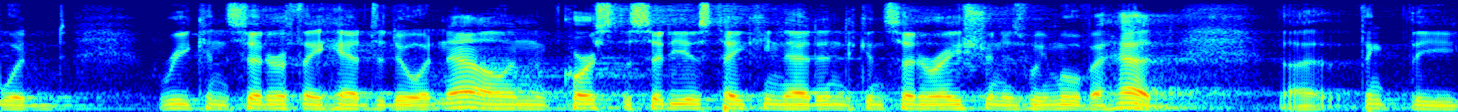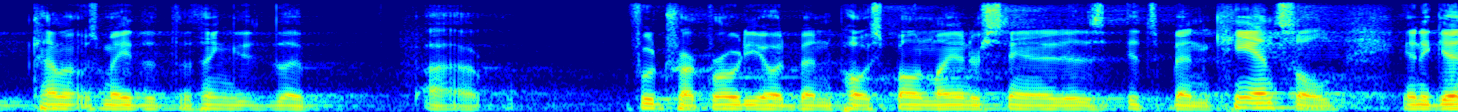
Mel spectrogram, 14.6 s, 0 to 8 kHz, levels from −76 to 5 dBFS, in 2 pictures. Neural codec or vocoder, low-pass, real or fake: none; 7.2 kHz; real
